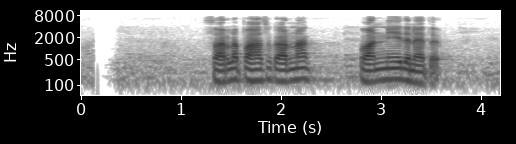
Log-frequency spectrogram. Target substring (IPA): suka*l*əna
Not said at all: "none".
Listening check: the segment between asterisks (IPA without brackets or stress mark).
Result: ɾ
